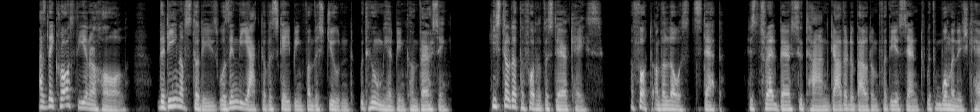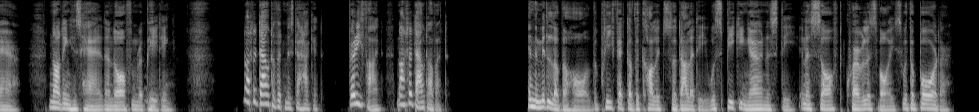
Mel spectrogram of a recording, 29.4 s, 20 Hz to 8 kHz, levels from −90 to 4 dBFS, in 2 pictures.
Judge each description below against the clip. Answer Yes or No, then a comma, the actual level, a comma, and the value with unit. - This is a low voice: Yes, low, 105 Hz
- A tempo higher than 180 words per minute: Yes, average, 190 wpm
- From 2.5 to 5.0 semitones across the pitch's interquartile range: Yes, average, 4.2 semitones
